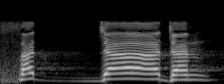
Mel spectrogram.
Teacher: جیم پر تشدید ہے، جیم حروف قلقلہ میں سے لہذا خوب جمع ہوگا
